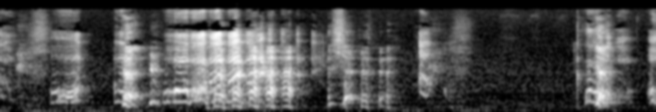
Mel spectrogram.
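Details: Baby laughing in bursts with sharp, abrupt breath catches between giggles; hiccups during laughter.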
